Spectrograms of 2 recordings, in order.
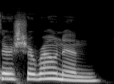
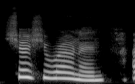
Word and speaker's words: Saoirse Ronan: It's Saoirse Ronan. – Saoirse Ronan.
